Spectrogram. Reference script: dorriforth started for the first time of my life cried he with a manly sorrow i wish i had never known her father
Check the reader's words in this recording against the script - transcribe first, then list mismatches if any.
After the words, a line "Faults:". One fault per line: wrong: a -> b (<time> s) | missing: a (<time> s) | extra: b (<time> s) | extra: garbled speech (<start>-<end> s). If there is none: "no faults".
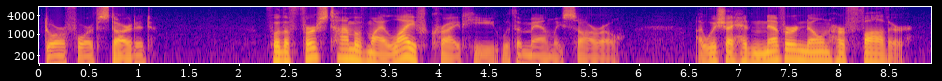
dorriforth started for the first time of my life cried he with a manly sorrow i wish i had never known her father
Faults:
no faults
